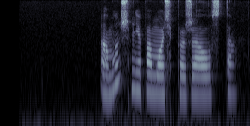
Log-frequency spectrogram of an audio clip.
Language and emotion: Russian, neutral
